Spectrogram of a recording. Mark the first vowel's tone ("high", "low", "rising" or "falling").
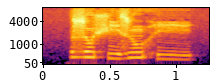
high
